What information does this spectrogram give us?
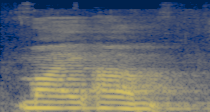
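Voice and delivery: ordinary talk, nothing marked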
